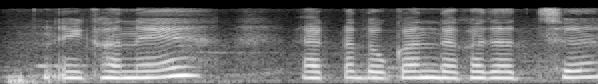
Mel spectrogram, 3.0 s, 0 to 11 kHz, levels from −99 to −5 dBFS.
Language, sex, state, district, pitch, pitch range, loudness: Bengali, female, West Bengal, Malda, 255 Hz, 245-260 Hz, -13 LUFS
